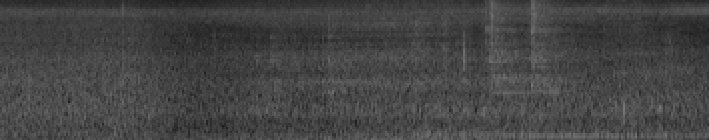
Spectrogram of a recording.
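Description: Echizen Railway train running on the Mikuni-Awara Line, heard from trackside as a steady rumble that swells around the middle, with a few sharp clicks about five seconds in and a low hum in the second half. Wind buffets the microphone.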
